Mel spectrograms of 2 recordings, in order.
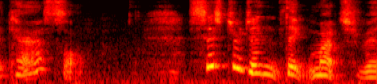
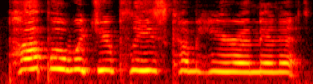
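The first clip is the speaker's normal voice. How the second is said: higher, louder worried call to Papa; upset call; 6 semitones higher, 6 dB louder than usual. A narrator's reading. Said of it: "cried Mama, sounding upset".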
